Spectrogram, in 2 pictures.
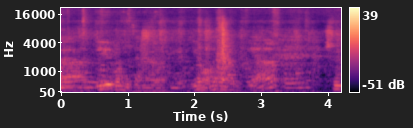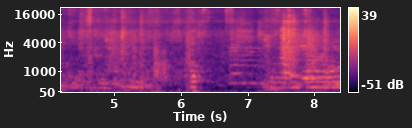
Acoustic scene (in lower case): crowded indoor space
